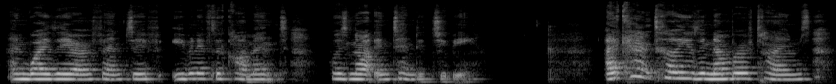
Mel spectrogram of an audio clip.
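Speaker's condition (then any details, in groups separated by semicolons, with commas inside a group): Cerebral palsy, athetoid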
